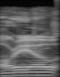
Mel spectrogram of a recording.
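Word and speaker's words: o0o: zero small o z small o so they pronounce it as o Ling o because Ling equals z in m in if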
